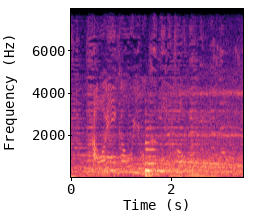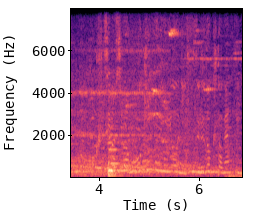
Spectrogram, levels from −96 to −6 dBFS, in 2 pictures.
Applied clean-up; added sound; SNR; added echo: none; Bowed string instrument + Subway, metro, underground; -5 dB; none.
